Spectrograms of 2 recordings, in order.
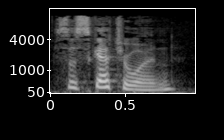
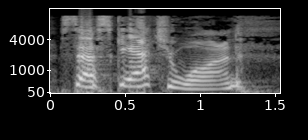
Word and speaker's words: Saskatchewan: How do you pronounce that place? – Well, after the show, I pronounce it differently. Saskatchewan. Yeah. Before, I would have been Saskatchewan.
